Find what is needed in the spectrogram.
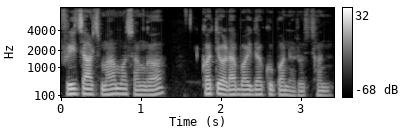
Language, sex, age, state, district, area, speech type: Nepali, male, 18-30, West Bengal, Darjeeling, rural, read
